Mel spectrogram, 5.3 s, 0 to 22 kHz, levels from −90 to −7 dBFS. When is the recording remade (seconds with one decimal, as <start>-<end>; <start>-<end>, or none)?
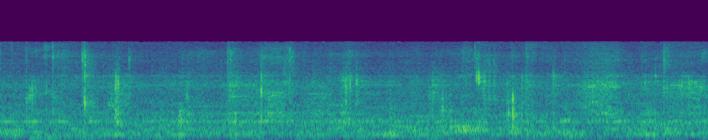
0.0-5.3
